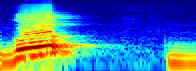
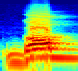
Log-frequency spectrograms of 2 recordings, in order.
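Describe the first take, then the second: First: The first vowel is a closed 'o' sound. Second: The first vowel is an open 'aw' sound. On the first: The speaker calls it right. "আদ্য অ এর উচ্চারণটা ও এ ও কারের মতো হয়ে যাবে" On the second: The speaker calls it wrong. "আমরা কখনো কেউ গদ্য বলবো না"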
